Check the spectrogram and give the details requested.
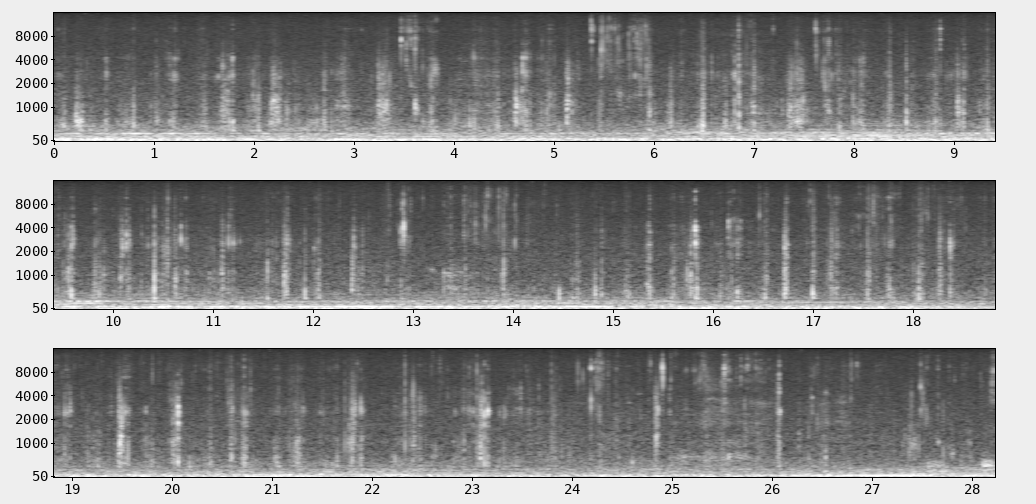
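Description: Close-miked biting and chewing of fried chicken and rice eaten by hand, full of short, sharp clicks and mouth sounds, over a steady low hum.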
